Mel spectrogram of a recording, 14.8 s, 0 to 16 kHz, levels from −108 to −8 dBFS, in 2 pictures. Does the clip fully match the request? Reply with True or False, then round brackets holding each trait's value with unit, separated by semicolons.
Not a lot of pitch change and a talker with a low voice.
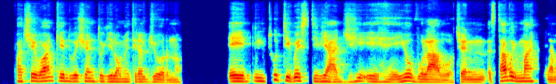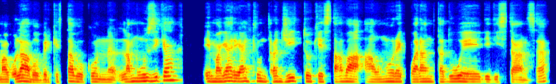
False (3.6 semitones; 120 Hz)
